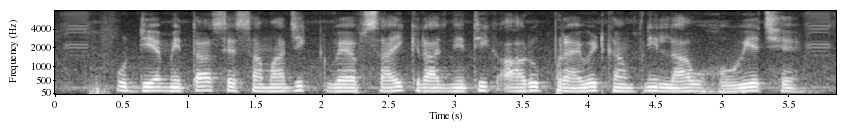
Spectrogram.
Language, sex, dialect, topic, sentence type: Maithili, male, Angika, banking, statement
